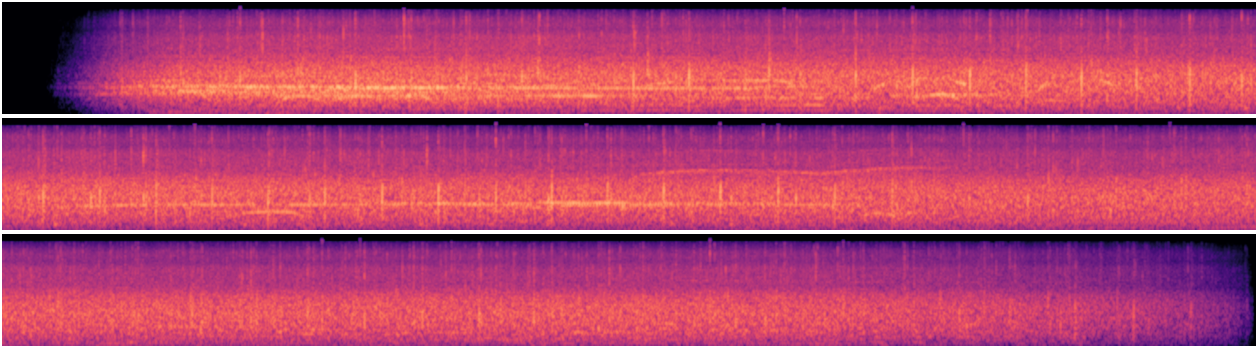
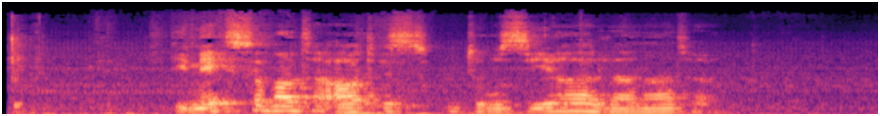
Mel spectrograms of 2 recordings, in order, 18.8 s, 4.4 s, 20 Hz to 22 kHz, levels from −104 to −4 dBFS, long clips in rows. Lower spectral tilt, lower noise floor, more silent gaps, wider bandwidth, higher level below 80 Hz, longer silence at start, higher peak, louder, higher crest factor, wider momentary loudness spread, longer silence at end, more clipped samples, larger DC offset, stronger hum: second, -0.5 dB/octave vs -3.5 dB/octave; about the same, -48 dBFS vs -47 dBFS; neither; about the same, 16.5 kHz vs 16 kHz; second, -64 dBFS vs -34 dBFS; first, 0.45 s vs 0.05 s; about the same, -4 dBFS vs -2 dBFS; second, -25 LUFS vs -18 LUFS; about the same, 22 dB vs 18 dB; second, 9 LU vs 12 LU; second, 0.25 s vs 0.8 s; neither; neither; neither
